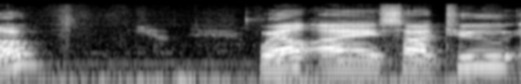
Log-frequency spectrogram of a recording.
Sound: voiceover

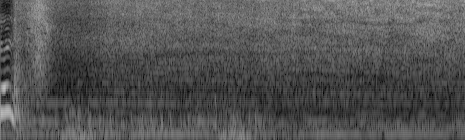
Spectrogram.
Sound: air whooshing

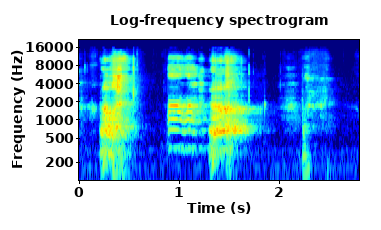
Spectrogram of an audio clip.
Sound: squawking; ruff

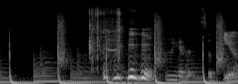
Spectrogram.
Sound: clicks

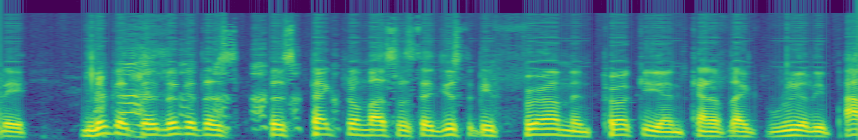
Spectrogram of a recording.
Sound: laughter

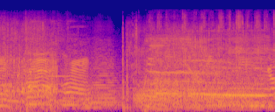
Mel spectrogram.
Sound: grunting

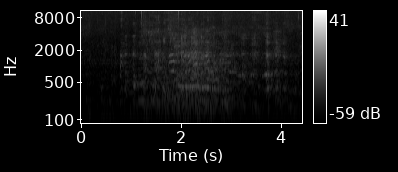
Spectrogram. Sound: audience laughs

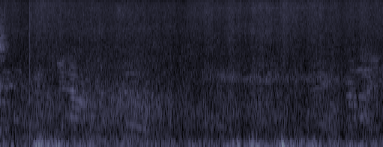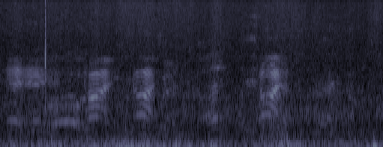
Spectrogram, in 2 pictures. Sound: players talking and yelling

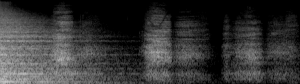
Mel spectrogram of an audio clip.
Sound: Szymon gasps

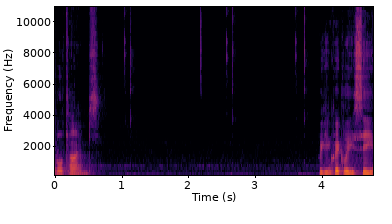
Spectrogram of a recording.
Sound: clicks mouse

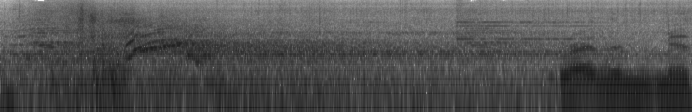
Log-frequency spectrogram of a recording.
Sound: screaming

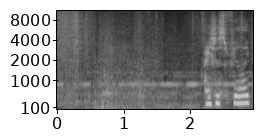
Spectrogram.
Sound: plastic bag rustling

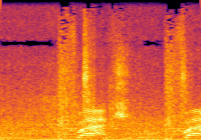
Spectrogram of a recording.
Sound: crash

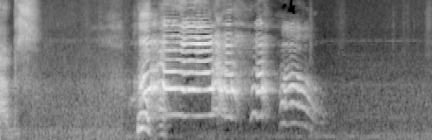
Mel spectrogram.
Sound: cheers

